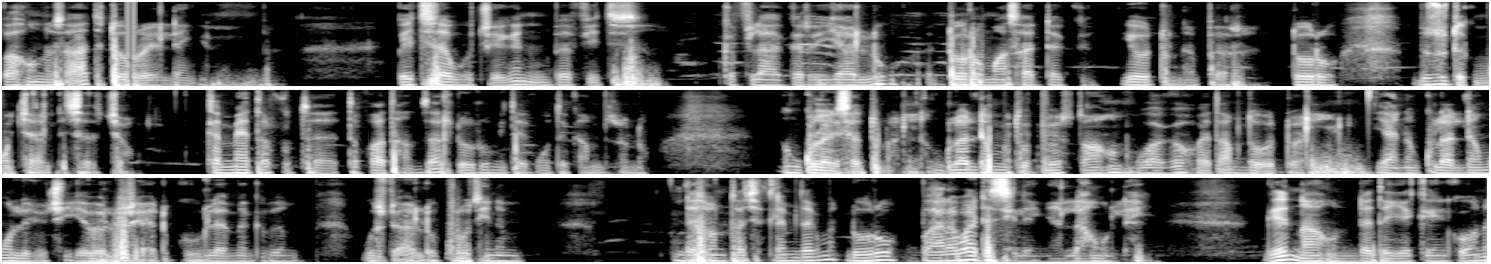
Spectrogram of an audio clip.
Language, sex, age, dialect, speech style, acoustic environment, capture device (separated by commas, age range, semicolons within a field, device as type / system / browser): Amharic, male, 25-34, Ethiopia - Addis Ababa, happy, silence, mobile / Linux / Chrome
